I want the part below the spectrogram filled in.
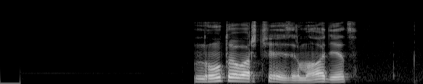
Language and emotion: Russian, positive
